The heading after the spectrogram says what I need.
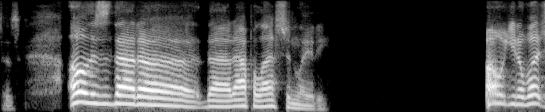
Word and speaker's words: Appalachian: Oh, this is that Appalachian lady. Oh, you know what? She's getting mad at how people pronounce it.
